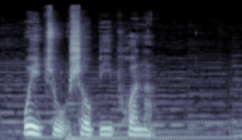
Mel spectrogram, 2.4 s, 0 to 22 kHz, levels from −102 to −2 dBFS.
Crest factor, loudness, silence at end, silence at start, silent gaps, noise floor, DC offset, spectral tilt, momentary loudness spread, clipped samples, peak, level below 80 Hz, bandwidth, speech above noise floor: 18 dB; -25 LUFS; 0 s; 0.05 s; none; -47 dBFS; under 0.1%; -5 dB/octave; 11 LU; under 0.1%; -8 dBFS; -48 dBFS; 19 kHz; 24 dB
